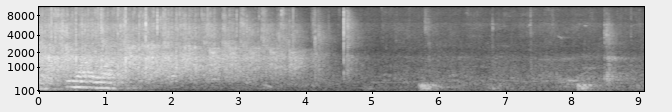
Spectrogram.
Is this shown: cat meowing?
no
